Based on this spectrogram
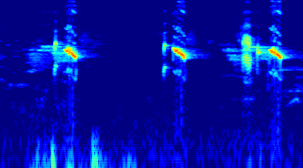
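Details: Lure calls of a lively sooty-headed bulbul meant to draw replies from other bulbuls: three short bubbly phrases, each ending in a downward slur, spaced roughly a second apart.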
